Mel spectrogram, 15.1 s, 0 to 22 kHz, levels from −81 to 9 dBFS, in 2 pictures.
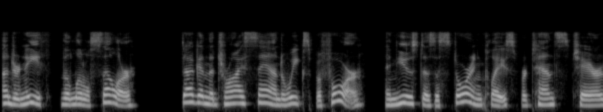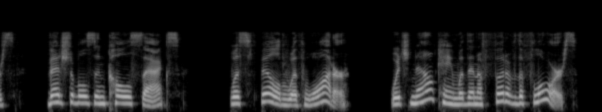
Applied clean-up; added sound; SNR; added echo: none; none; none; none.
